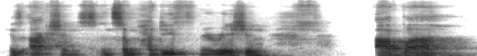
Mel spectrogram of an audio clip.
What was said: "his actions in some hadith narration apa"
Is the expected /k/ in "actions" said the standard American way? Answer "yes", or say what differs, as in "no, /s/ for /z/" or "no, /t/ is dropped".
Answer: yes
